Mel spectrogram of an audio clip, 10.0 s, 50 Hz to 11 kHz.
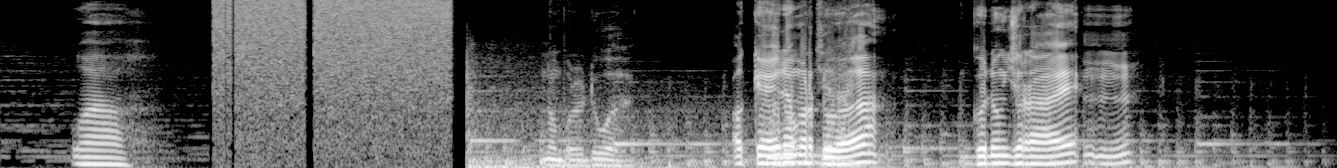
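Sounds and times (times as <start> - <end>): television static hiss: 1.6 - 3.5.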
